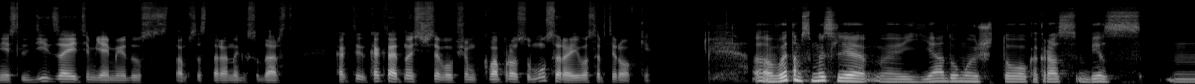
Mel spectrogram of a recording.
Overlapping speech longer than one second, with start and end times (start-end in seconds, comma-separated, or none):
none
